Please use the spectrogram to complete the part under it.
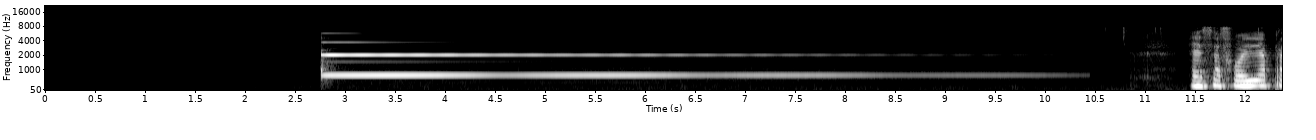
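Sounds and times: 
meditation bell ringing: 0:02.8 - 0:10.4
speech: 0:11.4 - 0:12.3.

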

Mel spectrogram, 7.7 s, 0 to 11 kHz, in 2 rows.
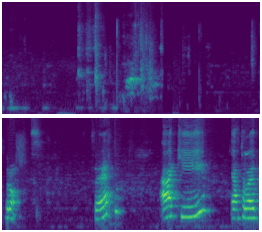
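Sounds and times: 
pen being picked up and handled: 0:01.1 - 0:02.4
speech: 0:03.9 - 0:04.4, 0:05.2 - 0:05.7, 0:06.3 - 0:07.7.

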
